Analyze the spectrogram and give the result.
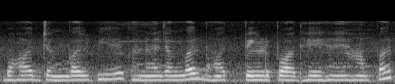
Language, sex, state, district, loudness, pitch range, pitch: Hindi, female, Chhattisgarh, Raipur, -15 LUFS, 200-210 Hz, 200 Hz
